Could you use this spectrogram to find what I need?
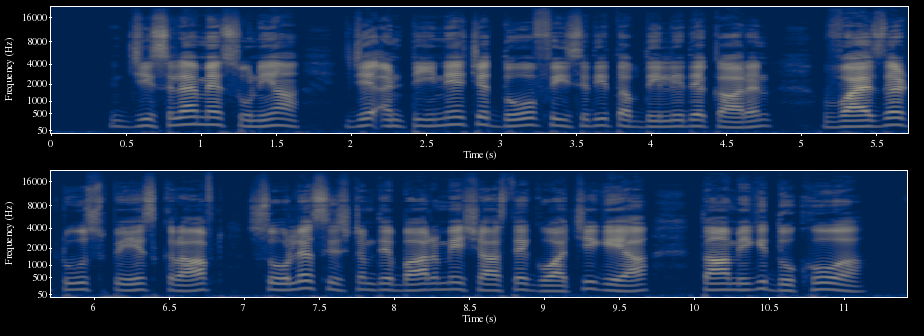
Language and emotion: Dogri, sad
